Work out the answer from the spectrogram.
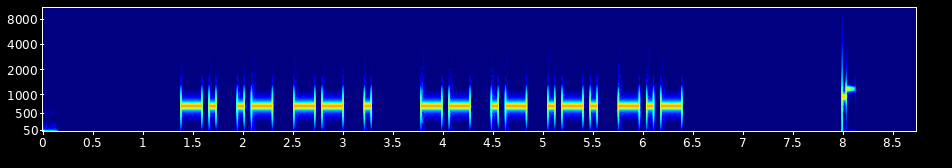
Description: Morse code, heard as a keyed tone, about 17 wpm, 700 Hz. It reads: NAME MARK
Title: Practice QSO - Exchange 1 - Beginning - 17wpm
